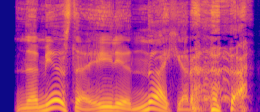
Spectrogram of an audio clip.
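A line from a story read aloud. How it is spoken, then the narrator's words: Friend's short laugh. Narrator (Russian): Хохотнул друг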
